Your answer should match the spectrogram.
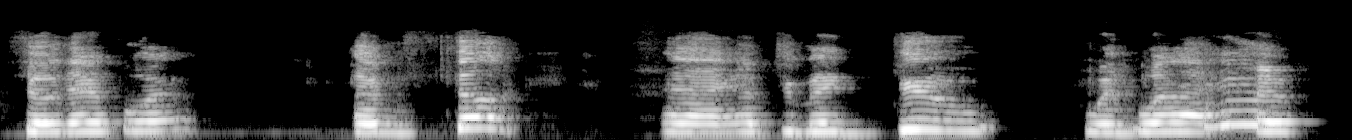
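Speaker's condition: Cerebral palsy; uses wheelchair

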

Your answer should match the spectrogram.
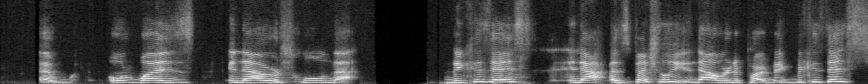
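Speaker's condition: Cerebral palsy; non-progressive

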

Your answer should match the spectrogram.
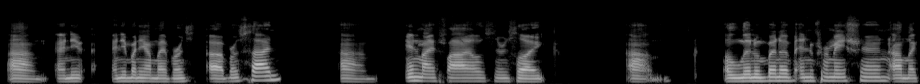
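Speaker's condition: Cleft lip and palate; congenital

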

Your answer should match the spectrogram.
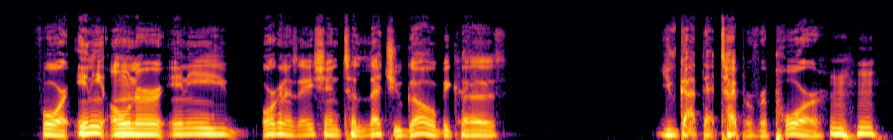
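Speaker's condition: No condition

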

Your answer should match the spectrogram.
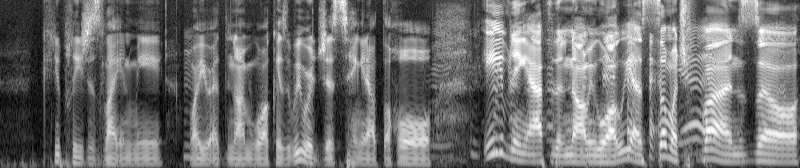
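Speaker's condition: No condition

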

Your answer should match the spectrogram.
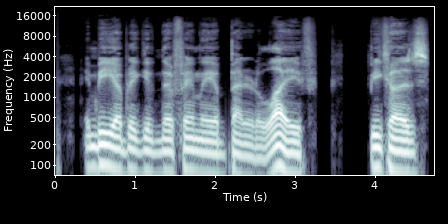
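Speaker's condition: Cerebral palsy; never tried marijuana for it

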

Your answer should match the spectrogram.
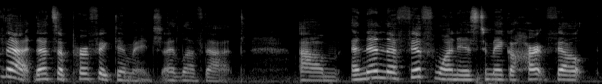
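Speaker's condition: No condition

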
